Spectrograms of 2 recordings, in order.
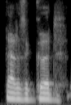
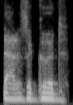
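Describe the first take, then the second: No difference in how they are said.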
